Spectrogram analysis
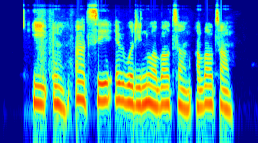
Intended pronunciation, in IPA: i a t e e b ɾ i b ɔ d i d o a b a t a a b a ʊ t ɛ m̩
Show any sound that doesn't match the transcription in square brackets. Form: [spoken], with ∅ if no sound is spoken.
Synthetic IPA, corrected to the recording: i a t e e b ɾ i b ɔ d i [n] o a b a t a a b a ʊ t [a] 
